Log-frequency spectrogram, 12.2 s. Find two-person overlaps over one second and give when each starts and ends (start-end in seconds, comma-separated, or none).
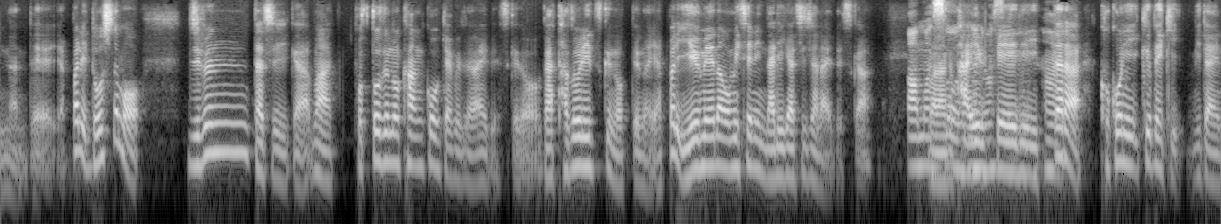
9.2-10.8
